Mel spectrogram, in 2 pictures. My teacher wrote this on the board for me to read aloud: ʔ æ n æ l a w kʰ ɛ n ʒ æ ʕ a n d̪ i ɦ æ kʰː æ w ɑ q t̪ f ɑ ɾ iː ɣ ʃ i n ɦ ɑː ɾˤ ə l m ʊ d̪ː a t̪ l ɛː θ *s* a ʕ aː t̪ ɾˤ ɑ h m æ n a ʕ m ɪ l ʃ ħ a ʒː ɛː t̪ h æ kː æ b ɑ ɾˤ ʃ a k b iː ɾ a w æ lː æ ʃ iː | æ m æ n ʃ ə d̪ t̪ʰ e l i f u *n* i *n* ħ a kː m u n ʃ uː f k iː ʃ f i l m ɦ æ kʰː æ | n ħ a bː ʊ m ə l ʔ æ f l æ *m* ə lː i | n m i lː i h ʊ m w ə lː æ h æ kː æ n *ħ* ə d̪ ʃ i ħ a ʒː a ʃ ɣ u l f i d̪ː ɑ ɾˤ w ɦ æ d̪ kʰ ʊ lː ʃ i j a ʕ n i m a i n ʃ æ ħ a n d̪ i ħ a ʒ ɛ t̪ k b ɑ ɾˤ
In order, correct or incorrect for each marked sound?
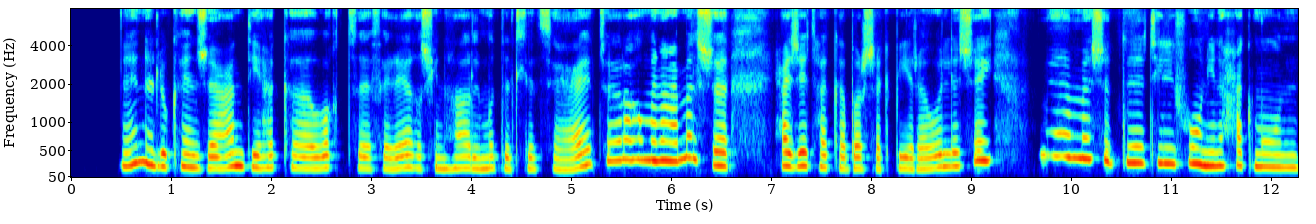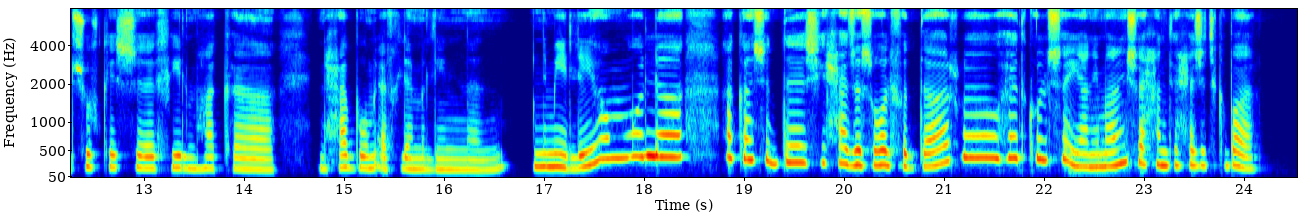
correct, correct, correct, correct, incorrect

